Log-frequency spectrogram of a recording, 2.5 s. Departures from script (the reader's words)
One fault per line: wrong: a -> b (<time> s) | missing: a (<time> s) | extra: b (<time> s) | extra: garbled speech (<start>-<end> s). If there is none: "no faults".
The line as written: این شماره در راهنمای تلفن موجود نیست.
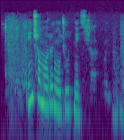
missing: در راهنمای تلفن (1.1 s)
